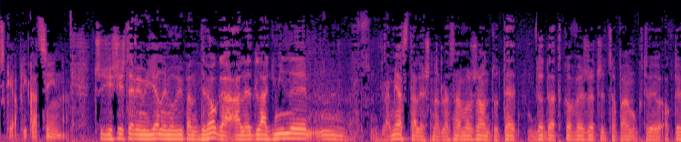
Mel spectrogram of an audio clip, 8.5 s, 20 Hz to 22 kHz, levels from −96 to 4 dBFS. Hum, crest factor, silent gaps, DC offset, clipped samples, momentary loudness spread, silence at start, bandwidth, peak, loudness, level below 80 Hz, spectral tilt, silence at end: none; 16 dB; none; under 0.1%; under 0.1%; 9 LU; 0 s; 15.5 kHz; -6 dBFS; -23 LUFS; -46 dBFS; -6 dB/octave; 0 s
